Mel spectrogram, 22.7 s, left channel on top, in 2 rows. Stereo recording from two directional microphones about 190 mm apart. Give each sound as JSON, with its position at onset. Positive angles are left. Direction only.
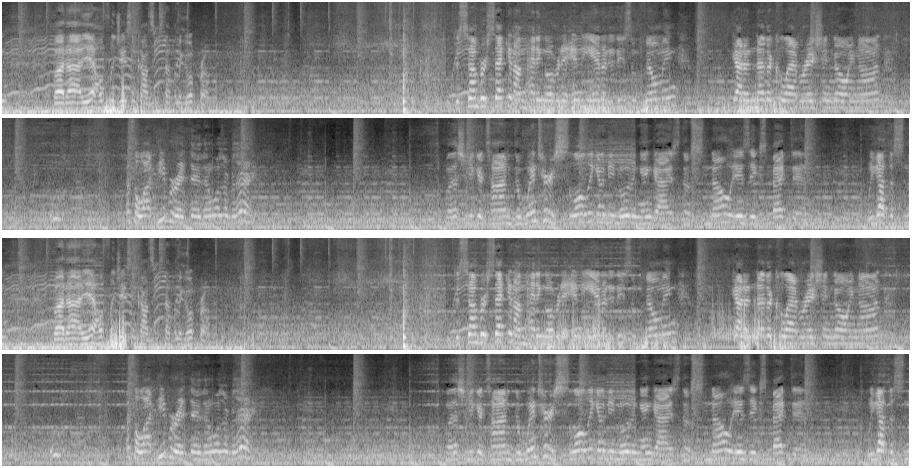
{"t": 0.0, "sound": "speech", "side_deg": 0}
{"t": 5.0, "sound": "music", "side_deg": 30}
{"t": 5.8, "sound": "speech", "side_deg": 15}
{"t": 13.0, "sound": "speech", "side_deg": 20}
{"t": 17.3, "sound": "speech", "side_deg": 10}
{"t": 19.0, "sound": "speech", "side_deg": 0}
{"t": 19.3, "sound": "speech", "side_deg": 15}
